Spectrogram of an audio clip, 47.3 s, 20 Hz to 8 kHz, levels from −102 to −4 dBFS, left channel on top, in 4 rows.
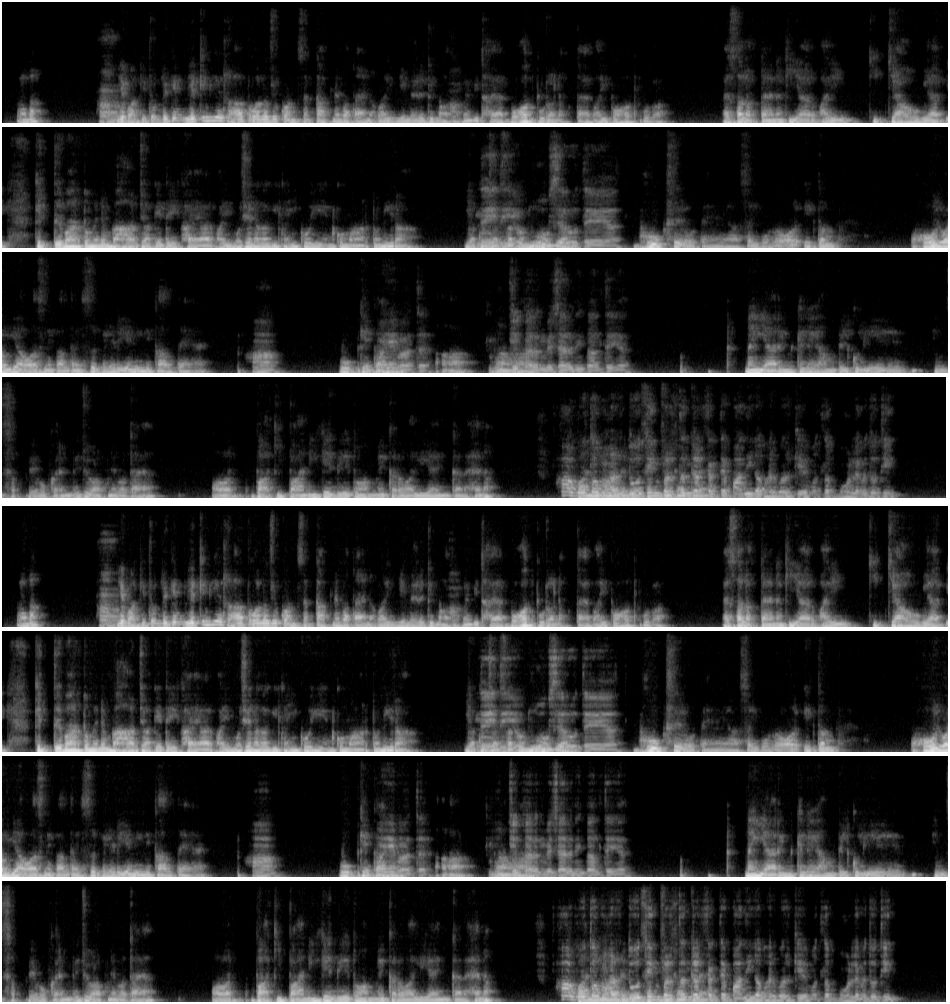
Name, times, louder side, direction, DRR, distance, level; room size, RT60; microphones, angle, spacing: voice 1, 0.2-0.5 1.4-8.3 9.0-17.0 17.6-18.9 19.7-22.3 23.2-26.2 27.9-28.7 29.1-29.5 29.8-30.3 32.9-34.9 35.3-37.4 38.1-41.6 42.7-43.4 43.7-44.3, right 3 dB, 45° right, 0.7 m, -30 dB
voice 2, 17.7-19.5 26.7-27.1 28.3-29.0 29.7-31.5 42.4-46.6, right 1 dB, 65° right, 3.3 m, -37 dB
10.0 x 7.3 x 2.4 m
head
